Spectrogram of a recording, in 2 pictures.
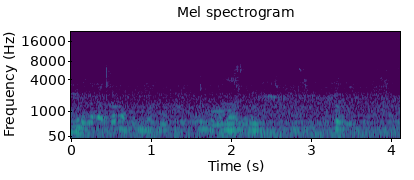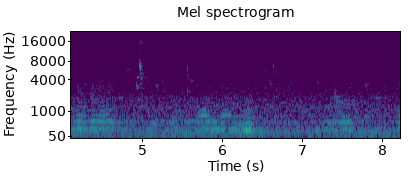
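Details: Honey bees at a bee farm in Pakistan, many insects humming together in a steady, droning buzz with layered low tones that swell and fade, with occasional faint clicks and knocks.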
